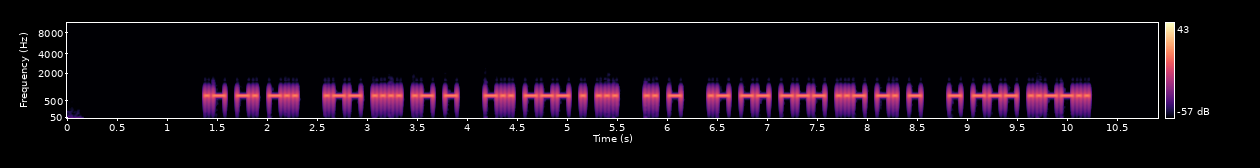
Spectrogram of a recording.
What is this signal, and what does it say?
Morse code, heard as a keyed tone, about 32 wpm, 700 Hz. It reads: AND WHAT DOES IT AMOUNT TO?
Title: Sentences from Top 1000 Words - Review Part 4 - 30wpm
